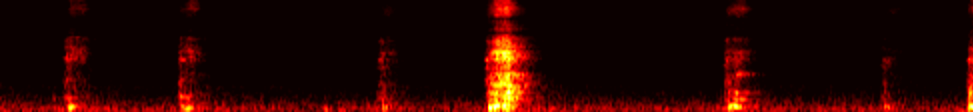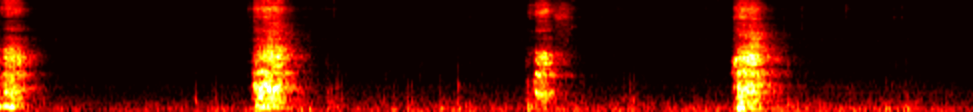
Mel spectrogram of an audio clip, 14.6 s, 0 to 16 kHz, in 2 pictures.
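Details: Dog coughing, Sept 26, 2016: repeated short, forceful coughs, about ten in fifteen seconds, some harsher. The coughing lasted an hour that morning and resumed while upright from about 4 p.m. until bedtime.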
